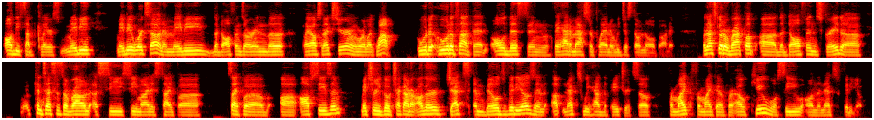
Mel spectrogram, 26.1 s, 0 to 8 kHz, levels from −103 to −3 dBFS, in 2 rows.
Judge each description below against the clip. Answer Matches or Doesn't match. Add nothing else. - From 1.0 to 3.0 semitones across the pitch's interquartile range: Doesn't match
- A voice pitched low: Matches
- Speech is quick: Matches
